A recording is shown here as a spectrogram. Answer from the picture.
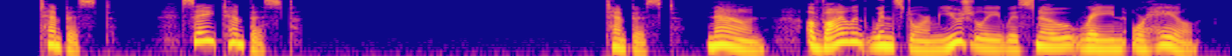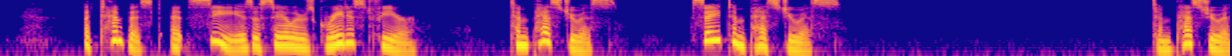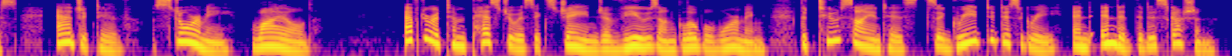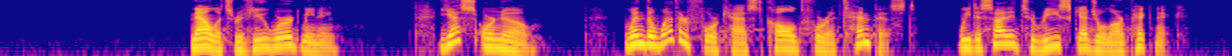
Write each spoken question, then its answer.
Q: Yes or no? When the weather forecast called for a tempest, we decided to reschedule our picnic.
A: If you said yes, you are correct.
